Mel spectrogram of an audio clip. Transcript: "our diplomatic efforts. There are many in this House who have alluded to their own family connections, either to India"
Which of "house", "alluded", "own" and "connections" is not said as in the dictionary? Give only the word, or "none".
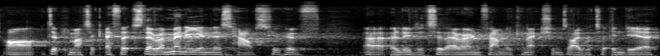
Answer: none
